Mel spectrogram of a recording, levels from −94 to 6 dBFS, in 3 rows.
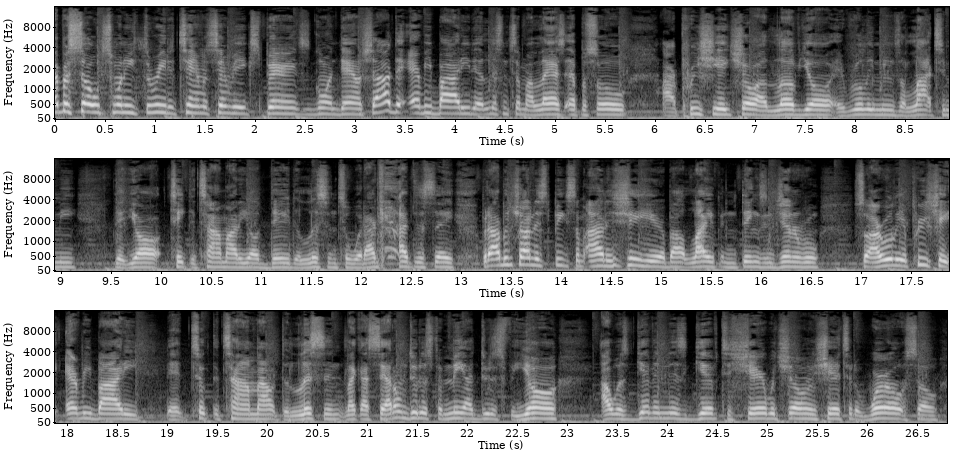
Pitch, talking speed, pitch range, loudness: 165 Hz, 235 wpm, 150-185 Hz, -17 LUFS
